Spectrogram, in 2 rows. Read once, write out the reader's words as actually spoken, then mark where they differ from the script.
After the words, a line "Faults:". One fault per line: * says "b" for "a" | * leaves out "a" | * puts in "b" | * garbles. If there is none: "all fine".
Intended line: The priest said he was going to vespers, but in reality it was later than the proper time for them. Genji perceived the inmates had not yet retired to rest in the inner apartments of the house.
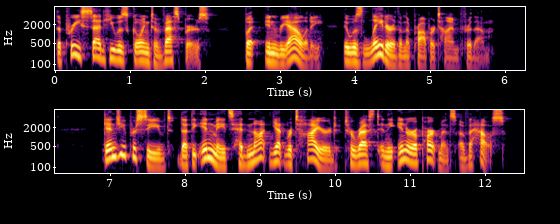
The priest said he was going to vespers, but in reality it was later than the proper time for them. Genji perceived that the inmates had not yet retired to rest in the inner apartments of the house.
Faults:
* puts in "that"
